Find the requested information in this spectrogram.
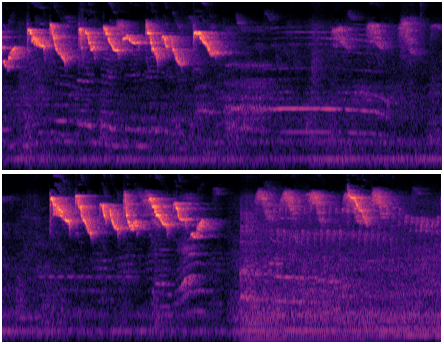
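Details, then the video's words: Vigorous white-eye singing to coax other white-eyes into song: fast runs of high, piercing twitters falling in pitch, a thin sustained whistle in the background, then another burst of rapid chattering notes over a low hum. "PLECI GACOR dengan cepat membuat pleci ngalas dan pleci buka paruh"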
